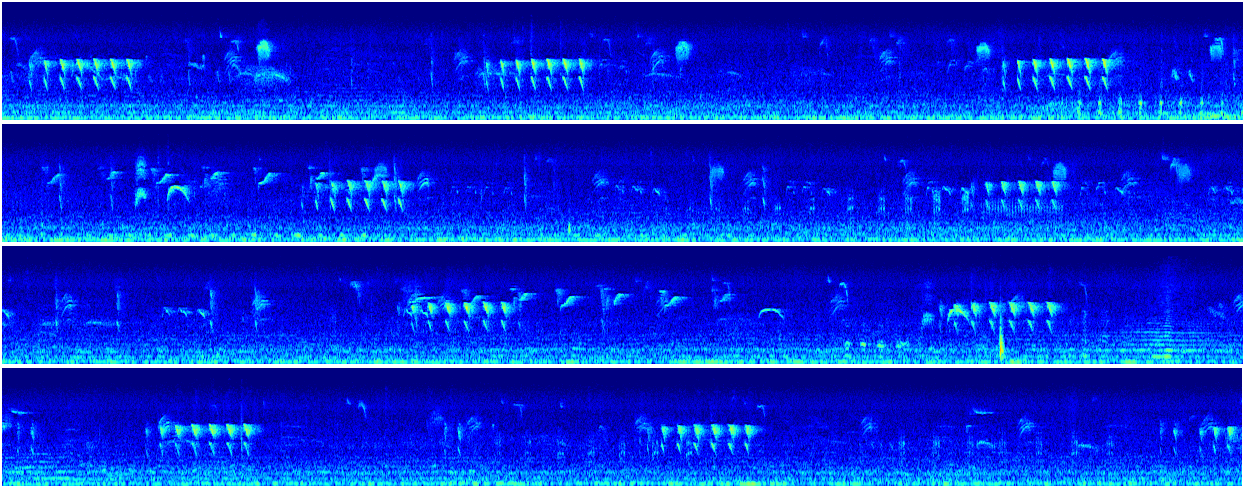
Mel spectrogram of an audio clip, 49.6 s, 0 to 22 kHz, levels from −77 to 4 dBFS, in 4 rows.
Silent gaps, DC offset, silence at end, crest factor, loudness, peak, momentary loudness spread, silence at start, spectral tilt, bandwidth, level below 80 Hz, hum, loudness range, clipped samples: none; under 0.1%; 0 s; 30 dB; -38 LUFS; -10 dBFS; 15 LU; 0 s; -2.5 dB/octave; 16.5 kHz; -50 dBFS; none; 10 LU; under 0.1%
